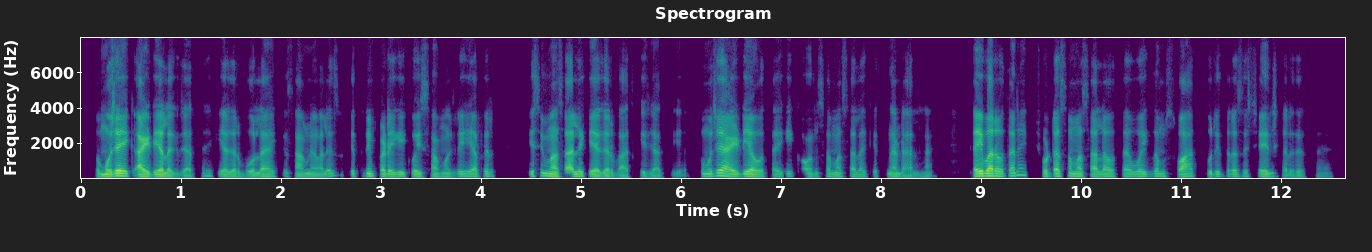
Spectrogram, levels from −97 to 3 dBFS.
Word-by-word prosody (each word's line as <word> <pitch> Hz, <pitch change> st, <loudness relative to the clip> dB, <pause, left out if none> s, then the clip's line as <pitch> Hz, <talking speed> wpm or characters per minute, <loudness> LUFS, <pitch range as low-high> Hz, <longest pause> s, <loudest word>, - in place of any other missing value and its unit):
तो 110 Hz, -, -3 dB
मुझे 120 Hz, +6 st, +9 dB
एक 135 Hz, -, 0 dB
आइडिया 105 Hz, +1 st, +7 dB
लग 90 Hz, -2 st, -1 dB
जाता 85 Hz, +11 st, -9 dB
है 140 Hz, -, -12 dB
कि 100 Hz, -, -6 dB
अगर 105 Hz, +1 st, -3 dB
बोला 100 Hz, +2 st, -1 dB
है 110 Hz, -, -4 dB
कि 100 Hz, -1 st, -19 dB
सामने 95 Hz, -1 st, -5 dB
वाले 105 Hz, +7 st, -6 dB
से 165 Hz, -, -25 dB
कितनी 135 Hz, -, -3 dB
पड़ेगी 115 Hz, 0 st, 0 dB
कोई 105 Hz, -1 st, -3 dB
सामग्री 100 Hz, +6 st, -6 dB
या 120 Hz, -, 0 dB
फिर 130 Hz, +1 st, -8 dB, 0.4 s
किसी 125 Hz, +4 st, -4 dB
मसाले 115 Hz, -3 st, +3 dB
की -, -, -2 dB
अगर 95 Hz, 0 st, +1 dB
बात 85 Hz, -, -6 dB
की 90 Hz, -, -8 dB
जाती 85 Hz, -1 st, -12 dB
है। -, -, -16 dB
तो 130 Hz, -, -11 dB
मुझे 135 Hz, +5 st, +4 dB
आइडिया 120 Hz, -2 st, +5 dB
होता 110 Hz, 0 st, -4 dB
है 110 Hz, -, -7 dB
कि 130 Hz, -, -11 dB
कौन-सा 105 Hz, -1 st, -10 dB
मसाला 105 Hz, +1 st, -7 dB
कितना 110 Hz, -3 st, -9 dB
डालना 90 Hz, +1 st, -10 dB
है? -, -, -23 dB, 0.4 s
कई 130 Hz, +2 st, +10 dB
बार 140 Hz, -1 st, +10 dB
होता 135 Hz, +2 st, +1 dB
है -, -, -1 dB
ना -, -, -6 dB
एक 185 Hz, -, -11 dB
छोटा-सा 125 Hz, +2 st, 0 dB
मसाला 115 Hz, -1 st, -2 dB
होता 115 Hz, +1 st, -6 dB
है, -, -, -4 dB
वो 125 Hz, -, -3 dB
एकदम 125 Hz, +2 st, -5 dB
स्वाद 115 Hz, +2 st, -1 dB
पूरी 120 Hz, -1 st, -5 dB
तरह 115 Hz, -1 st, -7 dB
से 120 Hz, -, -13 dB
चेंज 105 Hz, -3 st, -5 dB
कर 95 Hz, -1 st, -13 dB
देता 90 Hz, +3 st, -15 dB
है। 95 Hz, -, -24 dB
110 Hz, 285 wpm, -24 LUFS, 100-125 Hz, 0.4 s, कई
